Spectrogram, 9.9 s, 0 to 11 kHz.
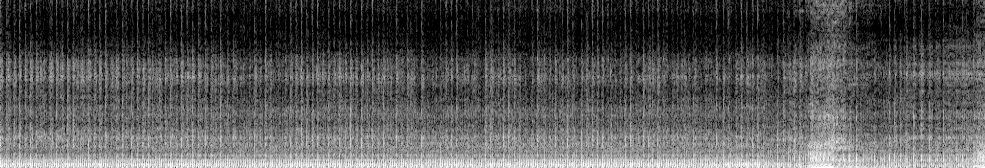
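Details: Vintage 1990s Weed Eater GHT-22 two-stroke hedge trimmer, 22-inch cutter, revived after fuel line and filter work and fresh fuel: steady high buzz with a crisp rev-up near the end. Normal running.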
